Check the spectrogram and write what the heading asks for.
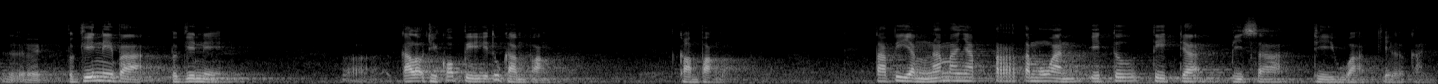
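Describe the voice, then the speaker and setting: A man with a Javanese accent preaching at an evening study gathering, animated, acting out speakers, swinging from low murmurs to loud exclamations. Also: slow pace, long pauses. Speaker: Islamic preacher. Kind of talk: mosque study sermon. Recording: dull, roomy hall recording with faint noise.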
